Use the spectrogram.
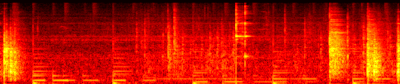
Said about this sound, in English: Give it a good stir. You have to play with it a little.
